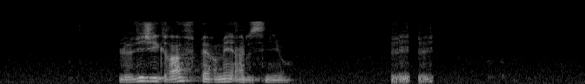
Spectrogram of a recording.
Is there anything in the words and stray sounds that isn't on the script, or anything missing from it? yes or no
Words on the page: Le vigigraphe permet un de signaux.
yes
